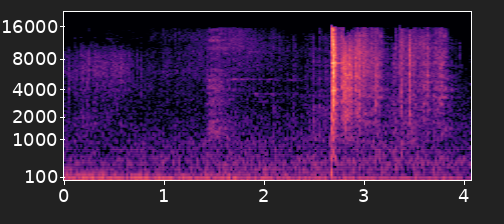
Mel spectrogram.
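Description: A bowstring creaks as a bow is drawn.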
